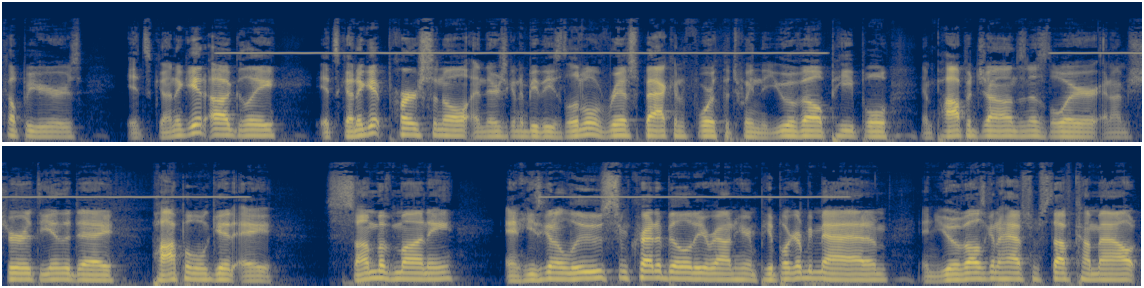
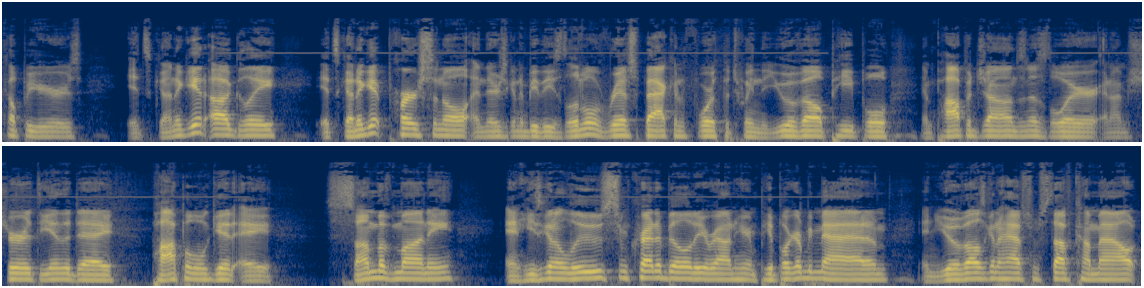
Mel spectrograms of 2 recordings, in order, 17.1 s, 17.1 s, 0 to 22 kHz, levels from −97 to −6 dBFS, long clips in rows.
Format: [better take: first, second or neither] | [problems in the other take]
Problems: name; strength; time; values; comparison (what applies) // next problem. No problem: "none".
second | high-pitched whine; loud; from 1.5 to 6 s, from 8 to 10 s and from 13 to 15 s; 5.5 kHz, 6 dB below the speech; faint in the second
